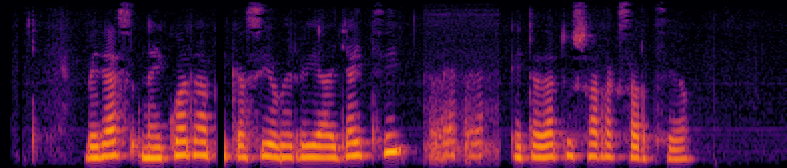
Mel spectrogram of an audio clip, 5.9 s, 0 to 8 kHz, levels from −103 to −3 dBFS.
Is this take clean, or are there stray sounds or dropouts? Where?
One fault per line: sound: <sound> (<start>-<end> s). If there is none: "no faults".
sound: dropout (1.6-1.7 s)
sound: laugh (3.2-3.6 s)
